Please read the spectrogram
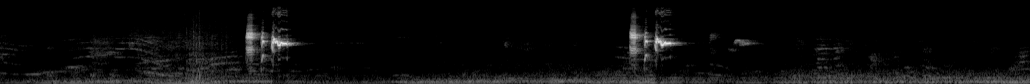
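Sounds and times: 
sooty-headed bulbul calling: 2.5 - 3.1, 6.3 - 7.6.

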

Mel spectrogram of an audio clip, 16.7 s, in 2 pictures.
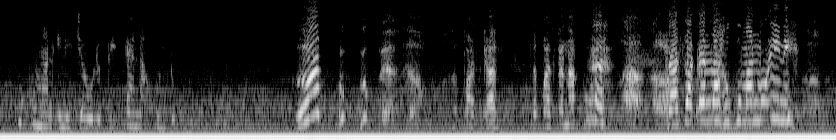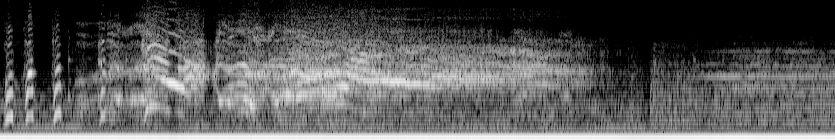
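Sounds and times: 
speech: 0.2 - 1.8, 3.0 - 12.3
long echoing scream at Bukit Tengkorak: 9.4 - 16.7.

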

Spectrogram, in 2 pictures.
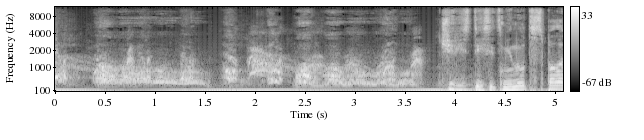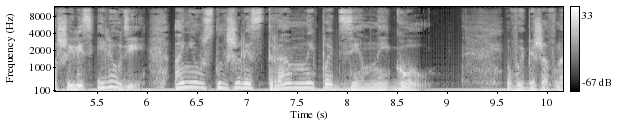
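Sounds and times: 
village dogs howling: 0.0 - 3.8
speech: 3.9 - 10.1.

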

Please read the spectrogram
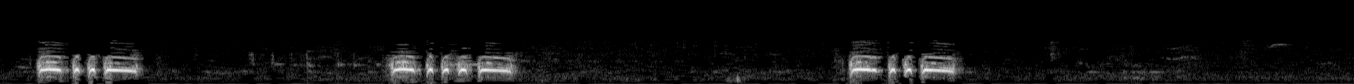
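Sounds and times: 
spotted dove cooing: 0.4 - 1.5, 3.8 - 5.2, 8.5 - 9.6.

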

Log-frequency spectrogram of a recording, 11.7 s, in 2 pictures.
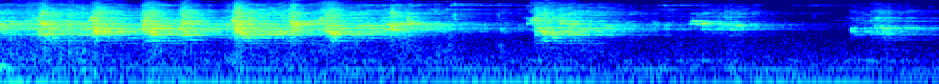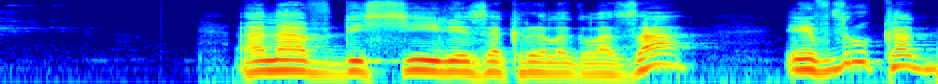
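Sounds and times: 
small bell jingling in the distance: 0.0 - 6.6
speech: 7.4 - 10.2, 10.8 - 11.7.

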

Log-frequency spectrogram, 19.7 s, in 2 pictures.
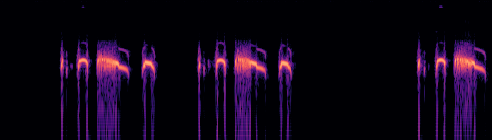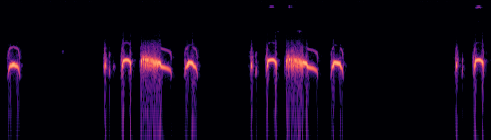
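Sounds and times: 
spotted dove cooing: 1.2 - 3.2, 4.0 - 5.9, 8.4 - 10.4, 11.9 - 13.9, 14.8 - 16.8, 19.0 - 19.6.

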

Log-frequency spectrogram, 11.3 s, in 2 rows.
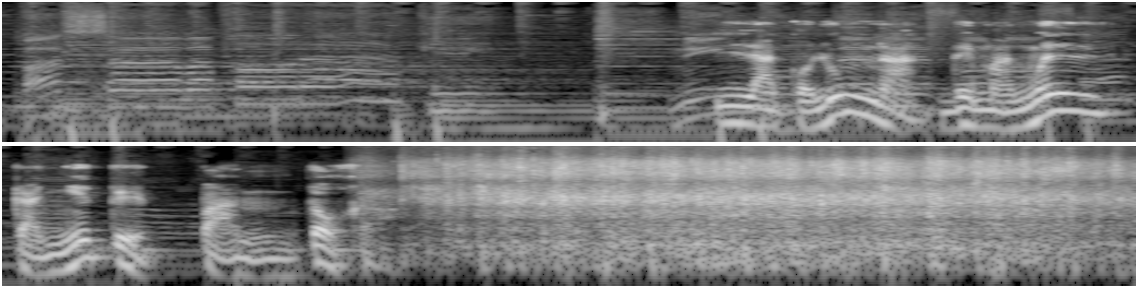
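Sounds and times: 
speech: 0.1 - 2.6, 3.4 - 7.7
crowd applause ending a presentation: 7.5 - 11.3.

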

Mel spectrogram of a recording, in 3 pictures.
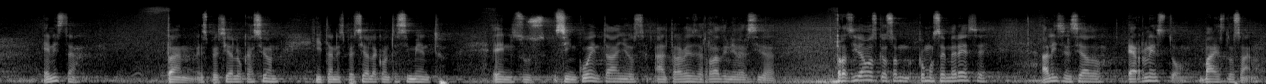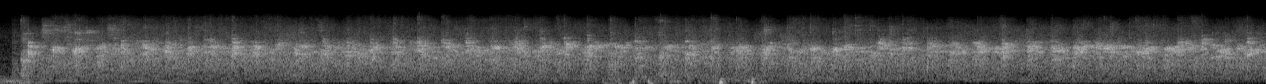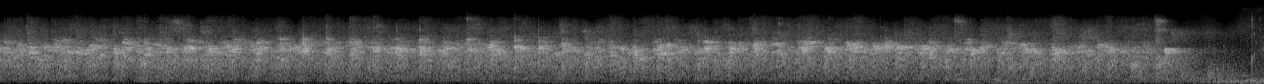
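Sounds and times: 
speech: 0.4 - 1.0, 1.7 - 12.9
audience applause: 12.8 - 37.4.

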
